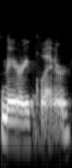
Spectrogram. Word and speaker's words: Marie-Claire: Well, my parents did me a service by spelling my name Marie Claire, and it's Mary Claire, so.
